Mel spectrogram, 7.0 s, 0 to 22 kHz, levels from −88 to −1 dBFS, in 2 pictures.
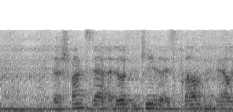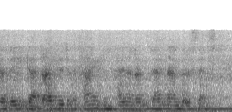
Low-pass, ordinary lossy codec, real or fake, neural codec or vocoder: none; none; fake; codec, 16 kHz, 1.1 kbps, Voila-Tokenizer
